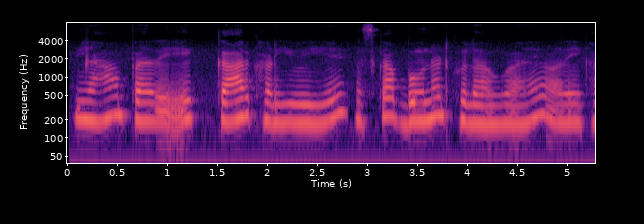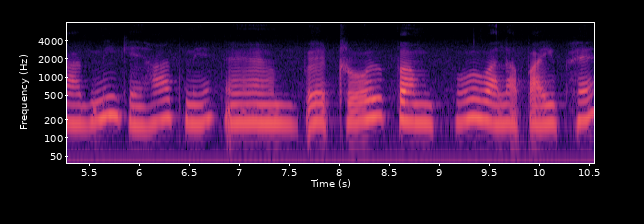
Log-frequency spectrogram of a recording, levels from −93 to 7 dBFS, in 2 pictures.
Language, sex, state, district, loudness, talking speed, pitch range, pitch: Hindi, female, Bihar, Gopalganj, -33 LUFS, 135 wpm, 180-210 Hz, 190 Hz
